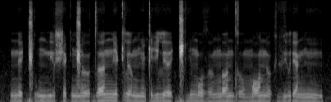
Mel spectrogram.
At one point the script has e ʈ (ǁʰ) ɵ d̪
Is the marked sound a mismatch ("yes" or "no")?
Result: yes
